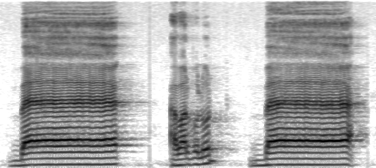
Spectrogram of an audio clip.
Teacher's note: বা হরফে টান হবে। এক আলিফ টান।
